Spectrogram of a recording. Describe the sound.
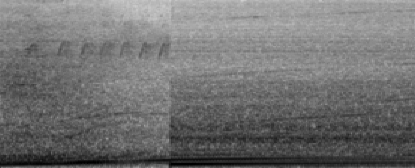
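A car engine runs while someone drives, a low droning hum that climbs in pitch, shifts abruptly partway through, then settles into a steady, slightly rising drone. Faint repeated high chirps sound early on, and no one talks.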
